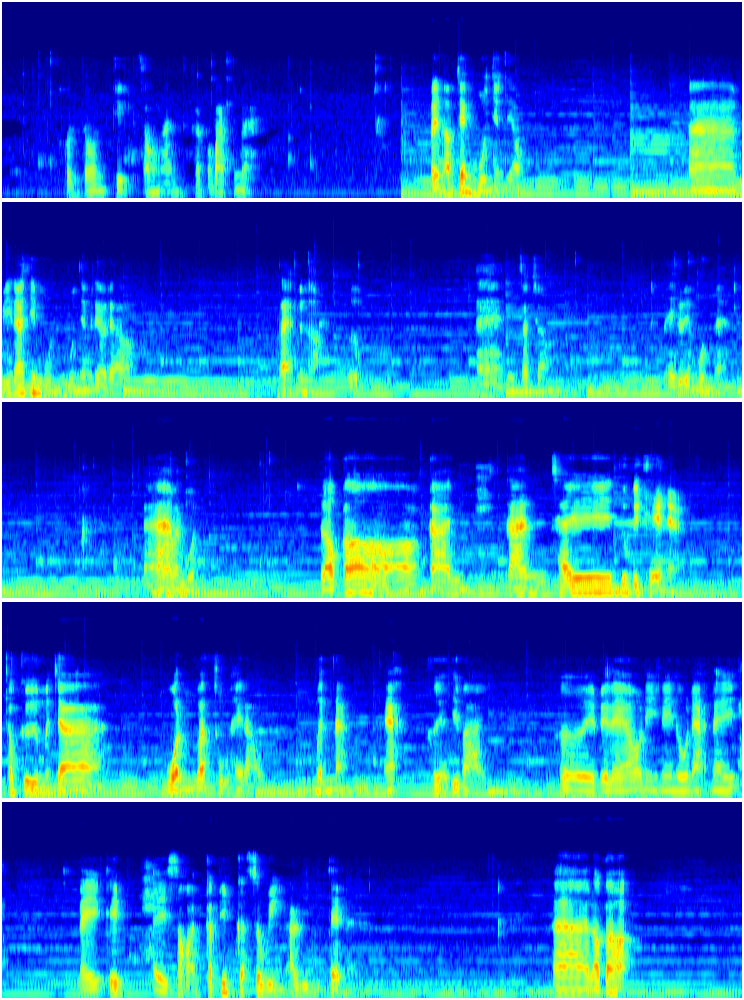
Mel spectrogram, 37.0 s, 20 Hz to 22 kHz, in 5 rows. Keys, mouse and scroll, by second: 0.2 ctrl+click, 2.0 click, 4.8 click, 10.2 click, 10.8-13.0 drag, 14.0 click, 16.3 click, 17.3 click, 22.2 click, 25.8 click.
